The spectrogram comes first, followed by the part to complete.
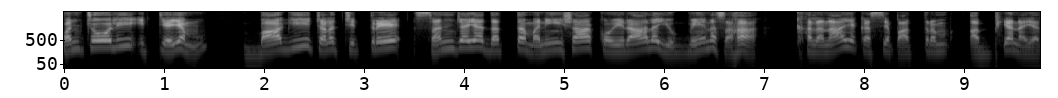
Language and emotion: Sanskrit, neutral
